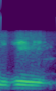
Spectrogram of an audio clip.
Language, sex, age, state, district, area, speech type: Maithili, male, 60+, Bihar, Samastipur, rural, conversation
